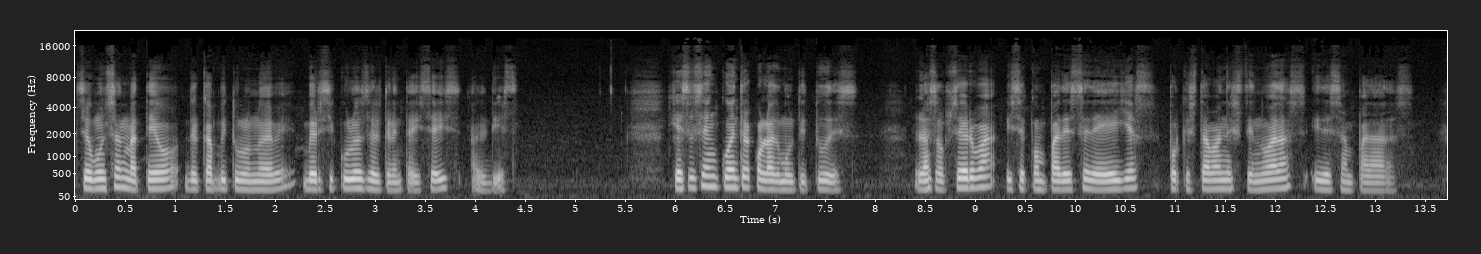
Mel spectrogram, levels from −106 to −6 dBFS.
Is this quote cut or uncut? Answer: uncut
